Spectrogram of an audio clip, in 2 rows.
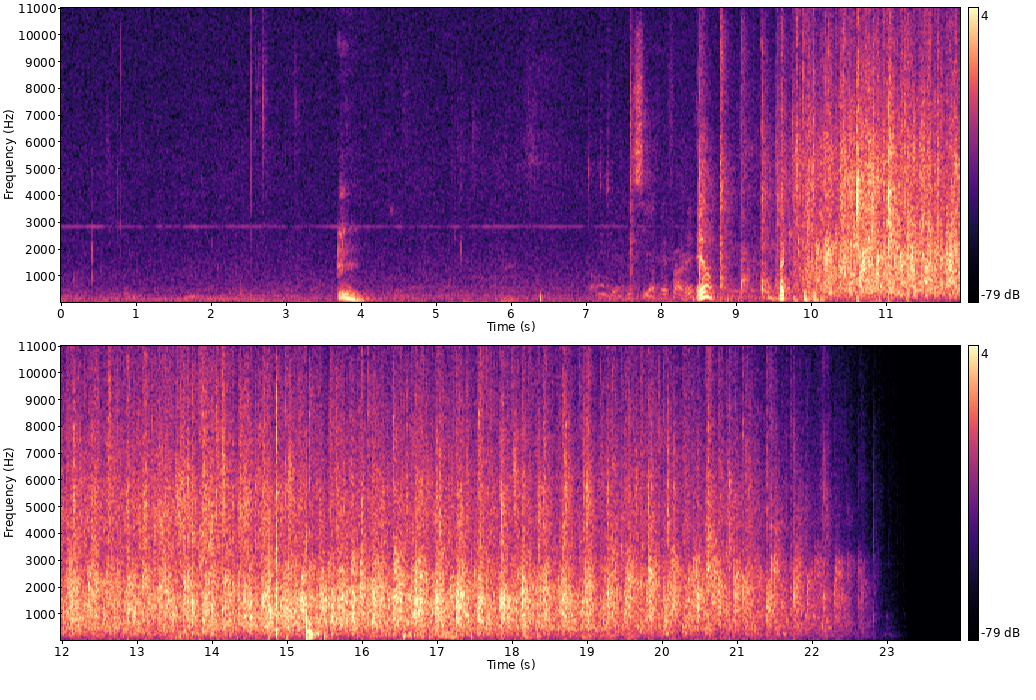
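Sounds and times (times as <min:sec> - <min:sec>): audience clapping: 0:08.5 - 0:23.0.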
